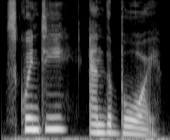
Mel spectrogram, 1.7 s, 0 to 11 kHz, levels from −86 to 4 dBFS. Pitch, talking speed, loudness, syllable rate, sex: 205 Hz, 140 wpm, -17 LUFS, 3.7 syllables/s, female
